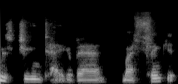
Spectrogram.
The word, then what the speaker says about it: Tagaban: And the Philippines is pronounced Tagaban. And my grandfather comes from Batak.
